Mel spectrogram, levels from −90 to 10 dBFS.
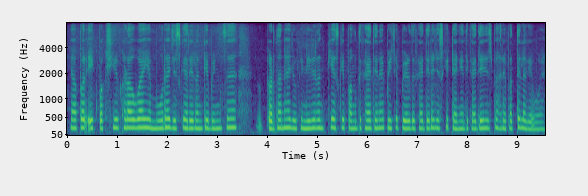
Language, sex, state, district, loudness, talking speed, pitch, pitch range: Hindi, female, Rajasthan, Churu, -16 LUFS, 300 wpm, 210 Hz, 205-220 Hz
